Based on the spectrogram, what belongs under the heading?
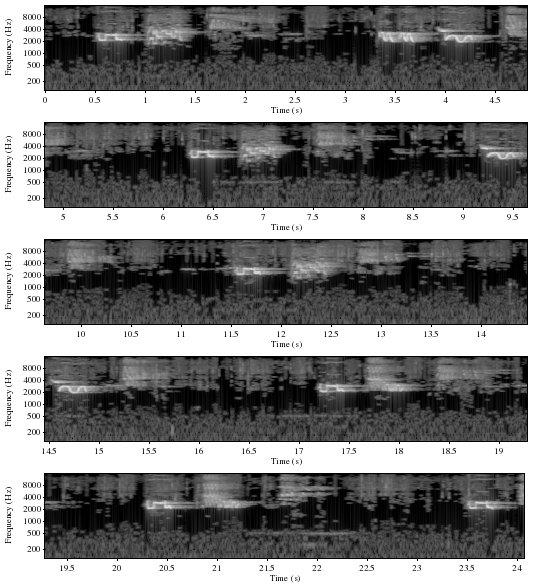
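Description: A bird calling in short, identical phrases about every three seconds, each a quick burst followed by a thinner, higher note.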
